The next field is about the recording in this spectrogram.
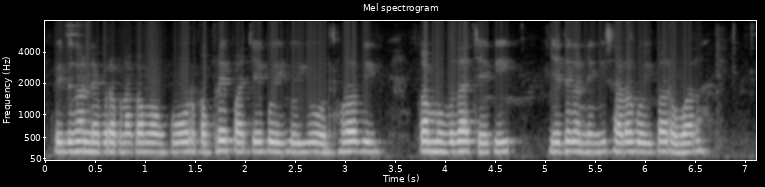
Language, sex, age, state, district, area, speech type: Dogri, female, 45-60, Jammu and Kashmir, Reasi, rural, spontaneous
